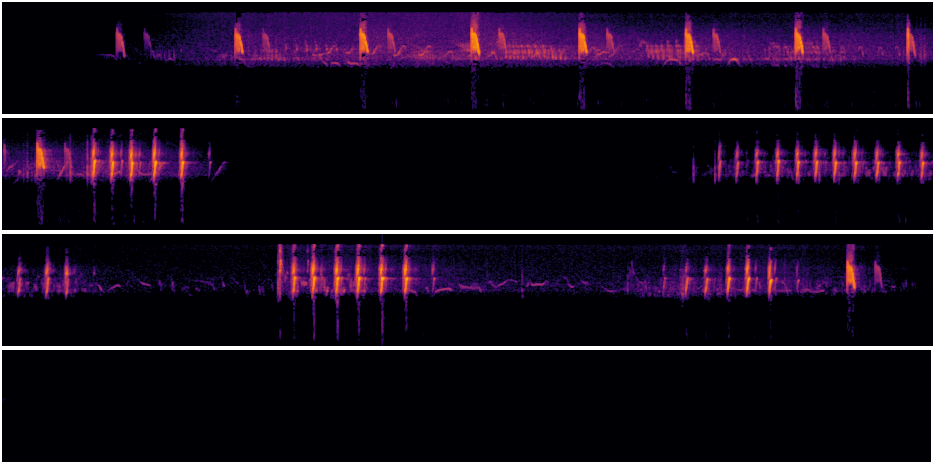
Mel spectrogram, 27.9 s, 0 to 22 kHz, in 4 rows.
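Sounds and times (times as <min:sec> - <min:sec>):
Zitting Cisticola calling: 0:01.6 - 0:08.6, 0:12.2 - 0:14.8, 0:16.0 - 0:20.6.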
